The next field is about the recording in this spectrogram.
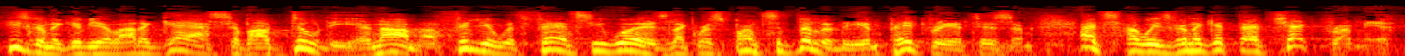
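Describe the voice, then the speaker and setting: An actor playing a slick, cynical, sneering crime boss with a gravelly rasp in an old radio drama. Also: male voice, medium pitch, sing-song, pushed and bright, a little hiss or hum. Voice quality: raspy, gravelly. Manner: sneering, fast-talking tough. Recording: old radio broadcast recording.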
